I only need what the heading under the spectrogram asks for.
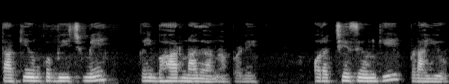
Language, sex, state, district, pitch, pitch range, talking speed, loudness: Hindi, female, Haryana, Rohtak, 155 Hz, 140-170 Hz, 200 wpm, -18 LUFS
